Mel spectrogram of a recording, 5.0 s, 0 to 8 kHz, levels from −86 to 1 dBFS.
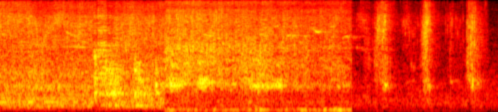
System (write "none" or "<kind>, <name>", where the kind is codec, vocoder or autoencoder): none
